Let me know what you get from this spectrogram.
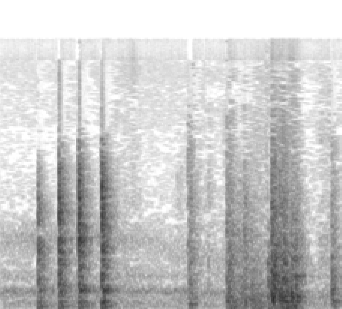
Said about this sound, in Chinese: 于是洛瑟来到一家客栈门口，敲敲门。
